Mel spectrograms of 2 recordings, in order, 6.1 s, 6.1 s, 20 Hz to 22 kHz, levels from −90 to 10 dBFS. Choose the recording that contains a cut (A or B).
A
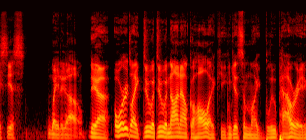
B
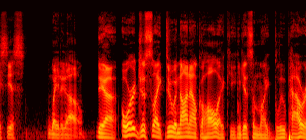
A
